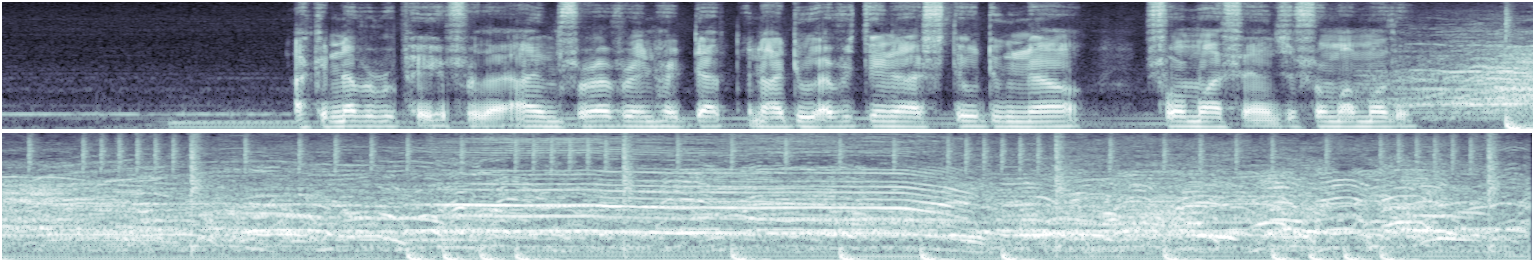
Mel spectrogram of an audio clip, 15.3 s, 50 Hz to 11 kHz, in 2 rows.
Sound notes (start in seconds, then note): 7.1 fans cheering; 10.0 shouting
